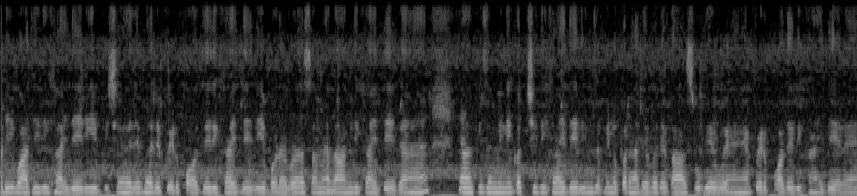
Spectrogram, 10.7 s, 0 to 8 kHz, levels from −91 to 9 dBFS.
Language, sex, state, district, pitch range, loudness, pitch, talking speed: Hindi, female, Chhattisgarh, Korba, 180-190 Hz, -29 LUFS, 185 Hz, 270 wpm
